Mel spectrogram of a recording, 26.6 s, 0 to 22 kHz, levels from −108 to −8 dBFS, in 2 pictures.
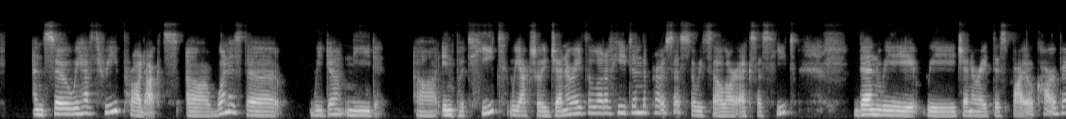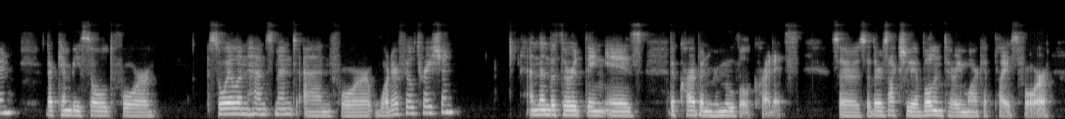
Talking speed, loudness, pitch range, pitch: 150 wpm, -33 LUFS, 135-185 Hz, 145 Hz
